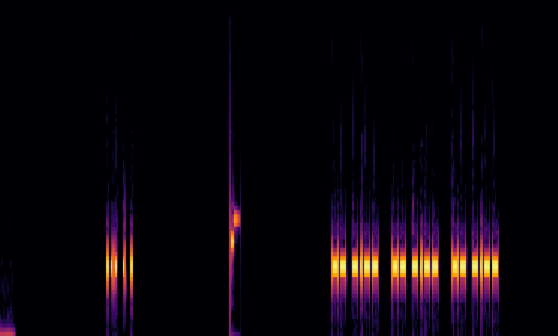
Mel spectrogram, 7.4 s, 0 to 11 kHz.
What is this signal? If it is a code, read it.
Morse code, heard as a keyed tone, about 42 wpm, 700 Hz. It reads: SEE MY MY MY
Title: Top 100 Words Repeated 45wpm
